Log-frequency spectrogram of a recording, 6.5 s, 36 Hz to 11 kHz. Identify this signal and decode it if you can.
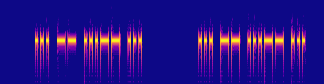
Morse code, heard as a keyed tone, about 22 wpm, 700 Hz. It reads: SM3S SM3S
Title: DXCC-100 Call Signs - 4 Characters - Repeated 3x - 22wpm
